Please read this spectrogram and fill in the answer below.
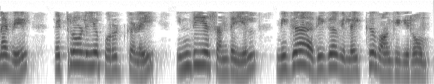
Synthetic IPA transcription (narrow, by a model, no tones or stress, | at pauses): nɐʋeː | pɛʈroːɭɪjɐpɔɾɯʈ̚kɐɭɐɪ | ɪnd̪ɪjɐsɐnd̪ɐjɪlmɪɣɐːðɪɣɐʋɪlɐɪkːɯʋaːŋɡɯɣɪroːm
